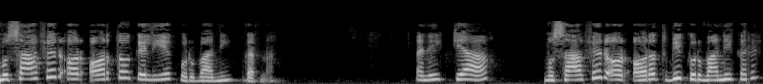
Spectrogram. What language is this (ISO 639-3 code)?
urd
